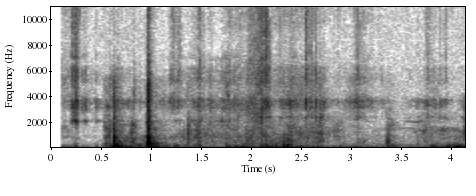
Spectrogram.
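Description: A BMW E46 sedan's driver door being unlatched and opened: two sharp clicks about half a second and a second in, followed by scattered light knocks and rustling as someone climbs out.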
